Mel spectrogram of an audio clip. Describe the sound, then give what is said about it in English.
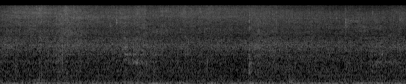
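Oil for a stir fry sizzles steadily in a hot pan, a dense, bright crackling hiss that holds at an even level throughout, with a few sharper pops breaking through and no voices. “And I think I'm seeing that this needs a little bit more oil. Ideally, what you should do is pour it down the outside, because it will heat up from the pan before it gets to the food.”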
